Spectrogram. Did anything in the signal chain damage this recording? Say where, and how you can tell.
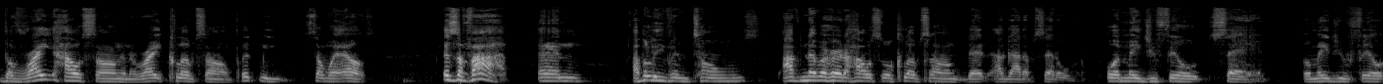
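Yes. Between 8.33 and 9.61 s there are six quick ticks, each a few milliseconds long at most, spaced evenly at roughly five a second. That's CD scratch ticks, damage at the storage and playback stage. A scratch on the disc wipes out more data than error correction can rebuild, and that happens on every turn. The player then fills in or mutes the lost samples, which gives that regular, clock-like ticking over the sound.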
